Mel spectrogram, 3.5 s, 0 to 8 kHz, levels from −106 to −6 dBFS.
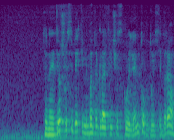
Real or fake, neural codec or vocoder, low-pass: fake; codec, 16 kHz in and 24 kHz out, 2.2 kbps, FireRedTTS-2 codec; 7.2 kHz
